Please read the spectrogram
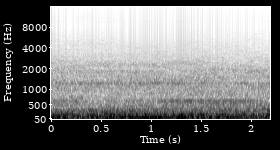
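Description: Steady low road and engine rumble heard from inside a car cabin at highway speed, with a faint steady tone joining a little past the middle.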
